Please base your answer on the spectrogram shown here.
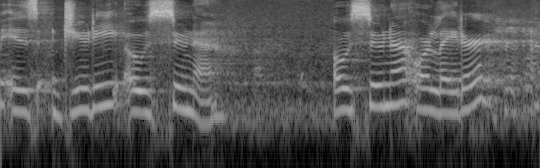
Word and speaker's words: Osuna: And then my dear friend, another friend said, "Please Judy, not Osuna or later, say Osuna the better."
